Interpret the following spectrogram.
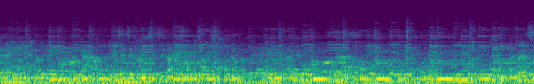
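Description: Solo acoustic guitar played live through PA speakers, strummed in a steady rhythm.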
